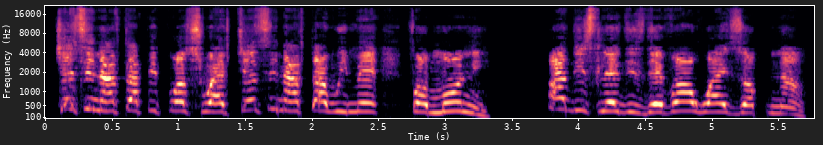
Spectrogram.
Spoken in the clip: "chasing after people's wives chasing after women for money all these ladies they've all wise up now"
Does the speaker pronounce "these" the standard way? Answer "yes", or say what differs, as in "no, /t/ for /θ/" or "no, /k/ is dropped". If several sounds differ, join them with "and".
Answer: no, /s/ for /z/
